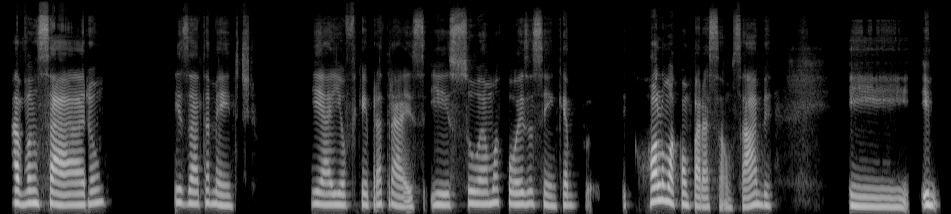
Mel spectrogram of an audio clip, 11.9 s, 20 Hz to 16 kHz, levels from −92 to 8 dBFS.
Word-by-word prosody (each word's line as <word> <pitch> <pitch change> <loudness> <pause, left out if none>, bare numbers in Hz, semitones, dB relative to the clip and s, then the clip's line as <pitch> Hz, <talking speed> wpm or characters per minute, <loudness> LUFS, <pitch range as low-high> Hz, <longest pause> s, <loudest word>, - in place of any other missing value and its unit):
Avançaram, 205 0 +3 0.9
exatamente, 200 -5 -2 0.7
e 200 -1 0
aí 185 0 +2
eu 180 - 0
fiquei 180 +1 -4
para 185 +3 -3
trás, 165 - -3
e 185 +1 0
isso 200 +3 -1
é 200 - +1
uma 220 +2 0
coisa 195 -2 0
assim 190 -4 -4
que 180 - -4
é - - -1
bo 175 0 -9 0.7
rola 240 +3 +5
uma 230 -4 +5
comparação 160 -8 -2
sabe, 170 +5 -1 0.9
e 155 -4 0 0.2
e 185 +1 +3
185 Hz, 115 wpm, -25 LUFS, 170-205 Hz, 0.9 s, rola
